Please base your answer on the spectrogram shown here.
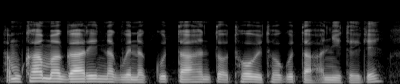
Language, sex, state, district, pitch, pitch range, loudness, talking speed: Wancho, male, Arunachal Pradesh, Longding, 120 Hz, 110-130 Hz, -21 LUFS, 285 wpm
